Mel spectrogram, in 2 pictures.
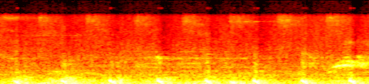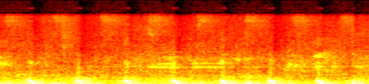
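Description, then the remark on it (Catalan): Loud music thumps up through the floor from a neighbour below: a steady, driving bass beat about three pulses a second, muffled and boomy, with only faint traces of melody above it. “Exacte, és el veí de sota que està fent una festa o no sé què està fent, però bé, està amb la música al màxim, al màxim nivell.”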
